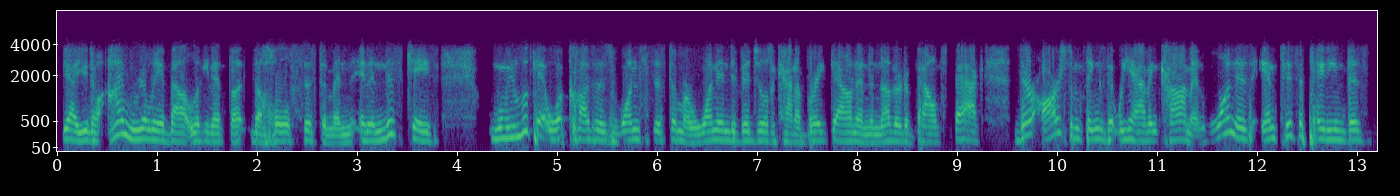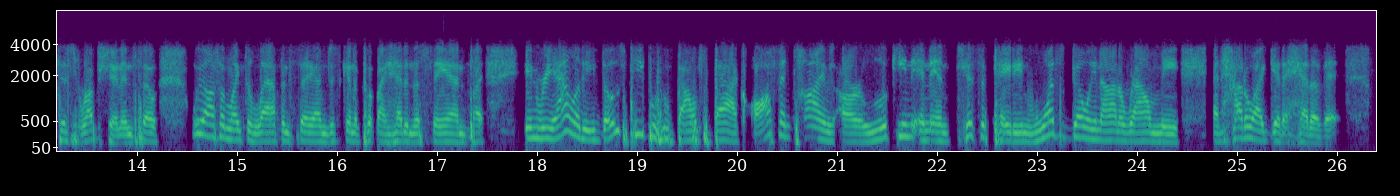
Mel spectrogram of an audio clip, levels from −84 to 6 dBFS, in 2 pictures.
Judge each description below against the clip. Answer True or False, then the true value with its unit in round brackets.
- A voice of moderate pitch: True (155 Hz)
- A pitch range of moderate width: True (4.2 semitones)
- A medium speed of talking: False (220 wpm)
